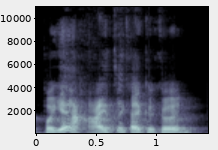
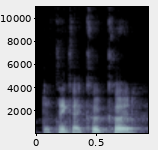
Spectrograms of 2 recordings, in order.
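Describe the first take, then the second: First: Said in the usual way. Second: I think I could said very low and soft; deep voiceover voice. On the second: Shown as a demonstration. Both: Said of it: "would have to be deeper voice stuff".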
